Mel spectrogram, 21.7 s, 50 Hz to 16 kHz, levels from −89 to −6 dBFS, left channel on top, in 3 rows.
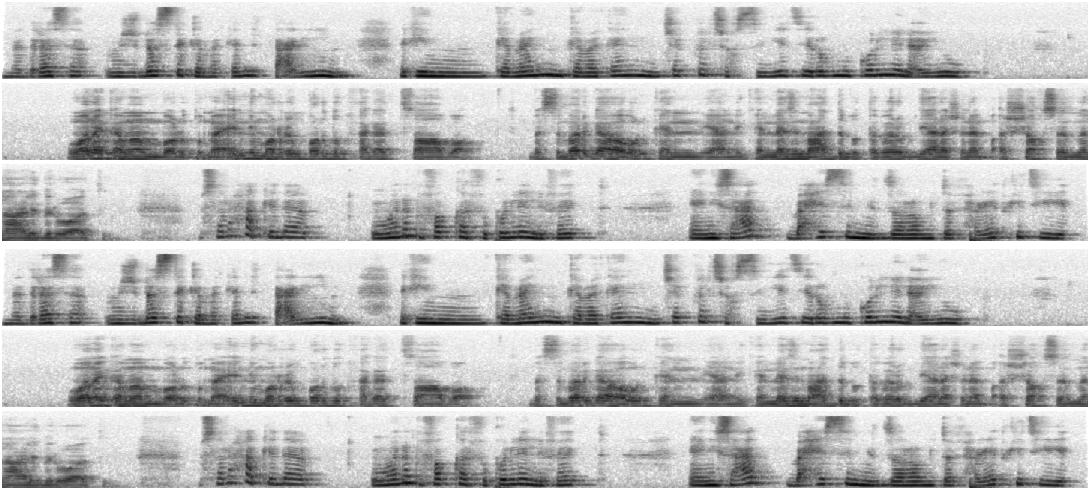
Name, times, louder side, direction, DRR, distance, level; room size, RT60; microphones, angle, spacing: voice 1, 0.0-6.5 15.4-16.6 16.9-18.4 18.7-21.6, left 1 dB, 25° right, 0.7 m, -18 dB
voice 2, 7.7-10.4 10.7-15.3, left 2 dB, 55° left, 1.0 m, -24 dB
4.3 x 2.3 x 3.7 m
head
